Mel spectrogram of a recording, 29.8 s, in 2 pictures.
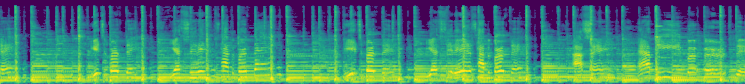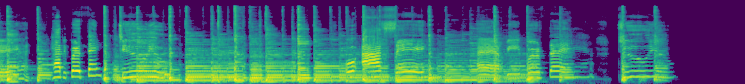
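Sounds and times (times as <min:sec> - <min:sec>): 
guitar playing a birthday song: 0:00.0 - 0:28.4.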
